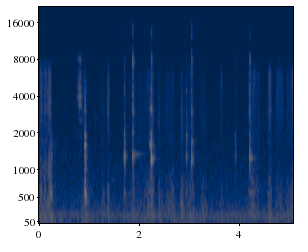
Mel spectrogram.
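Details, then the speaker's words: 30+ year old steam boiler, McDonnell & Miller #67 low water cut-off with previously stuck float: quiet hum and crisp separate clicks as float is pushed down; first click should shut off burner, second should turn on feeder; switches actuate normally. "there's two switches normally on normally off depending on the position of the float and that the first click should shut off the burner and the second click should turn on the feeder"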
